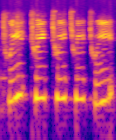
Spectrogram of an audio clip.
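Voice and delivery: bird tweets. Retold or imitated. Mama bird calling babies.

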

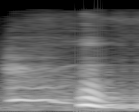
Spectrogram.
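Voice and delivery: high, rude little laugh; sniffing mock laugh. A narrator's reading. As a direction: scoff at her rudely. Boots mocking the barmaid.

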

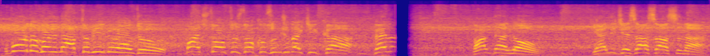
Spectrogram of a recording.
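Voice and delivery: usual speaking voice

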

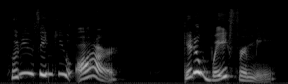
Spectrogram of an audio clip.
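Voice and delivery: indignant high snap; angry. Acted. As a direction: drive the little fish away. Proud fish rejects little fish.

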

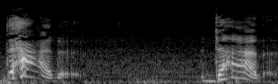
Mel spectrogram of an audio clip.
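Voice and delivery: high, nagging call; high-pitched pestering; insistent calling. Real, not acted. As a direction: call high to rouse dad. Calling sleeping dad.

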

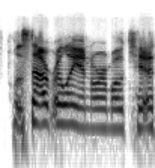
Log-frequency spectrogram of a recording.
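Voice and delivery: ordinary talk

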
